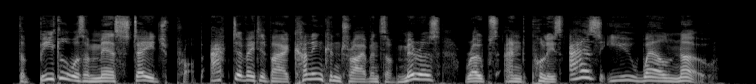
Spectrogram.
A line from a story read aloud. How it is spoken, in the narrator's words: said Dee testily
